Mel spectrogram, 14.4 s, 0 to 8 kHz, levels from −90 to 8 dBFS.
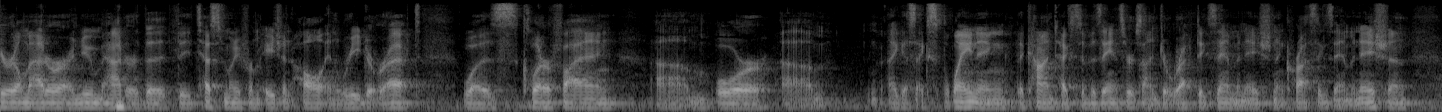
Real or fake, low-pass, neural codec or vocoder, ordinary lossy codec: real; 7.2 kHz; none; AAC, 32 kbps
